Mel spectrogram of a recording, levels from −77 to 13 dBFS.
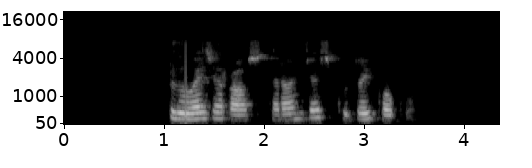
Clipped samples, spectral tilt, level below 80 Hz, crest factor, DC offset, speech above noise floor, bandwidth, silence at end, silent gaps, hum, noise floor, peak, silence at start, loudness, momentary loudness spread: under 0.1%; -6 dB/octave; -62 dBFS; 18 dB; under 0.1%; over 69 dB; 7.4 kHz; 1.05 s; none; none; under -90 dBFS; -4 dBFS; 1.05 s; -22 LUFS; 10 LU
